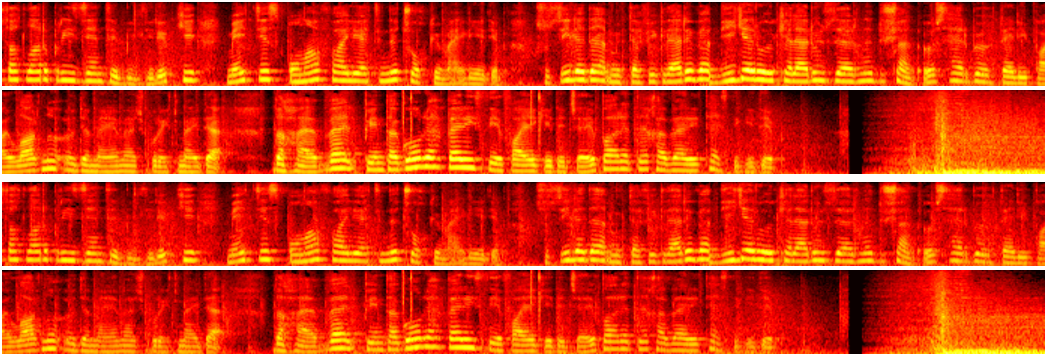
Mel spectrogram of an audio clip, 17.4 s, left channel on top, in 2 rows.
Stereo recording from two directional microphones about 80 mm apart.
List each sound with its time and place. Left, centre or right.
0.0 s a woman's voice: left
